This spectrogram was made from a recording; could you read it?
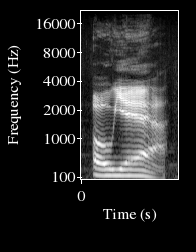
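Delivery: stretched ending, long drawn-out "yeah". Trying a first Kool-Aid Man impression: Kool-Aid Man impression. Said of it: "I'm no good at doing a Kool-Aid Man impression".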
